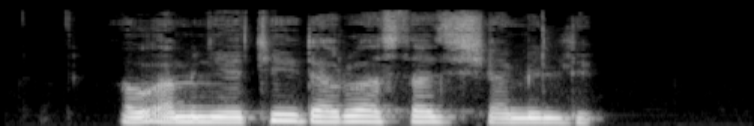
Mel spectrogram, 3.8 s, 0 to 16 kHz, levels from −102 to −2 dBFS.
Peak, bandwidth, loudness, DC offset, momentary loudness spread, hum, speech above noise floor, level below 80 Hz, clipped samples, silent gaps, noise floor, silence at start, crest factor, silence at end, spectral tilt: -4 dBFS; 11 kHz; -17 LUFS; under 0.1%; 9 LU; none; 73 dB; -58 dBFS; under 0.1%; none; -89 dBFS; 0.6 s; 14 dB; 0.8 s; -8.5 dB/octave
